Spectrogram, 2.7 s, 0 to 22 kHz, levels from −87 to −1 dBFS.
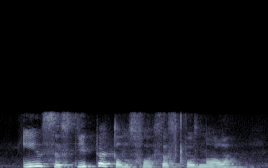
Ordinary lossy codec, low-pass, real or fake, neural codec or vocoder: none; 7.2 kHz; fake; codec, 16 kHz, 2 kbps, X-Codec, HuBERT features, trained on balanced general audio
